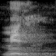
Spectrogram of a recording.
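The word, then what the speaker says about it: مِنْهُ: Fayattabiuna ma tasyabaha minh. Nah, kata minhu di sini kalau kita berhenti maka nun sukunnya kita baca min. Kemudian h-nya juga terbaca minh. Sehingga terdengarnya minh gitu.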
